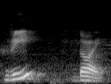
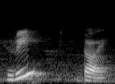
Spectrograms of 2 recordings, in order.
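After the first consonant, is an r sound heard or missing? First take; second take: heard; heard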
